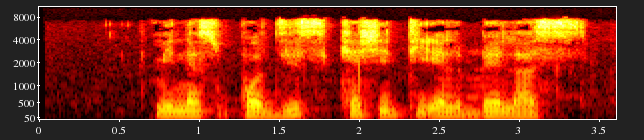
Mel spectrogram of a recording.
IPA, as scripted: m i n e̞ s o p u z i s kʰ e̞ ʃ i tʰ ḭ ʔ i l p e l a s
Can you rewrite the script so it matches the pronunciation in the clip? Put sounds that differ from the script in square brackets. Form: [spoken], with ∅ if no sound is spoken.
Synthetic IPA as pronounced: m i n e̞ s [u] p [o] z i s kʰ e̞ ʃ i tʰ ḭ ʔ [e] l [b] e l a s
